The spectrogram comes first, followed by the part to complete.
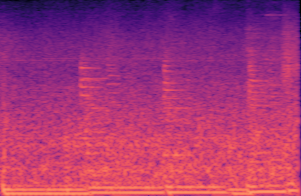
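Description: Background music: sustained low bass notes that start suddenly and shift pitch every half second or so.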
